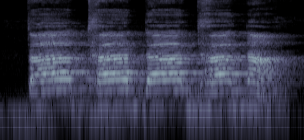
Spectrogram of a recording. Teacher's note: दांत में ता, था, दा, धा, ना, अर्थात जो ता वर्ग है, ता वर्ग के सारे अक्षर दांत से निकलते हैं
